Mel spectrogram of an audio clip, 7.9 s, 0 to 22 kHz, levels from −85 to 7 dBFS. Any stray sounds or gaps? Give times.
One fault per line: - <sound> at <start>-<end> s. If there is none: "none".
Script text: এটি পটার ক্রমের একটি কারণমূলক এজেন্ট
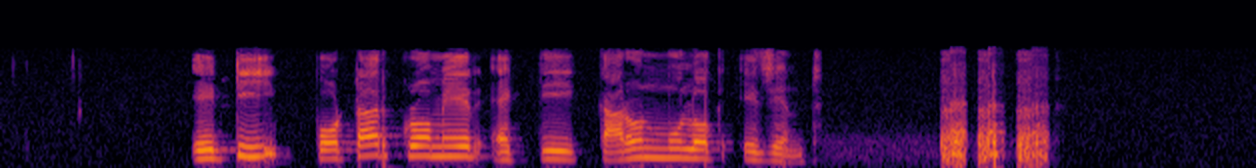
- laugh at 5.9-6.6 s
